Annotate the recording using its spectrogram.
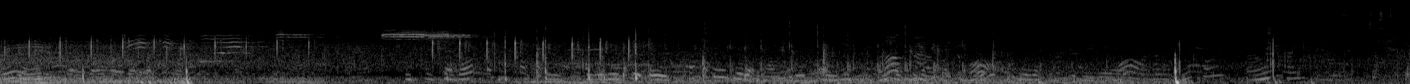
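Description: Outdoor sound of a football match in play: distant players calling out, with scattered ball kicks and a brief high-pitched tone about four seconds in. A single sharp knock near the end is the loudest sound.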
